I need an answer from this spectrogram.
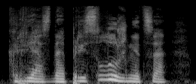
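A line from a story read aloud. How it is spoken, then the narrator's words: Furious hiss. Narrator (Russian): прошипела взбешенная Ригра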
